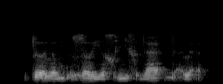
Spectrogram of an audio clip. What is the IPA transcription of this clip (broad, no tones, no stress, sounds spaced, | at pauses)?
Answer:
t əː l ə m b ə̰ ɮ əː j i χ ə̰ ɲ i x ə̰ d æː | d æ̰ l æ̰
